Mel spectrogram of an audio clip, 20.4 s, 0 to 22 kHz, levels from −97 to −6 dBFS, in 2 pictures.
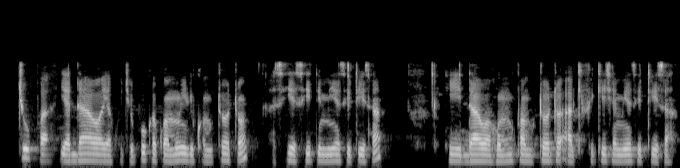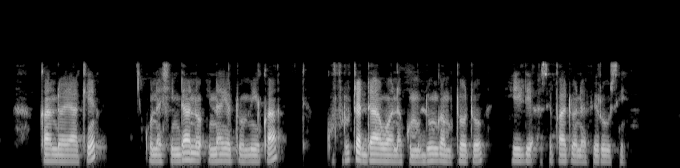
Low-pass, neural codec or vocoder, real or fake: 5.4 kHz; none; real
